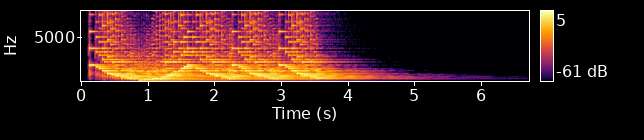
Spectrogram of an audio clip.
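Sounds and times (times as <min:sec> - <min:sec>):
dreamy harp: 0:00.2 - 0:05.1.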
